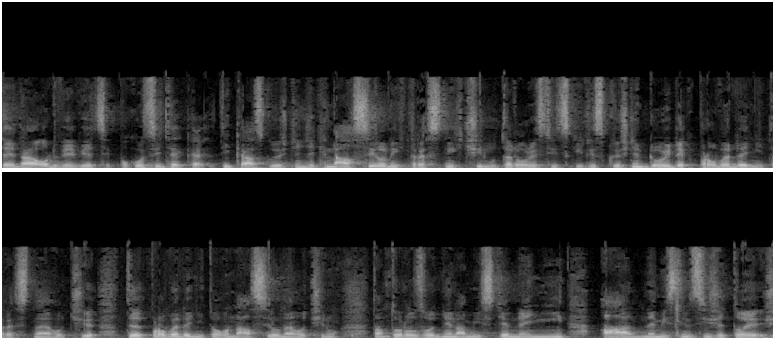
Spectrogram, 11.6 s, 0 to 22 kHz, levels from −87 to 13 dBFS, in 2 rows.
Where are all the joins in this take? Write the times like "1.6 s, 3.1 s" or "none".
none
